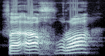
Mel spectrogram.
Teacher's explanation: را کے اوپر زبر ہے تو را کو موٹا کرنا ہے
